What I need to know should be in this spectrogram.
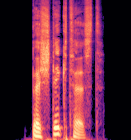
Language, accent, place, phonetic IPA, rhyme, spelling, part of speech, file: German, Germany, Berlin, [bəˈʃtɪktəst], -ɪktəst, besticktest, verb, De-besticktest.ogg
- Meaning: inflection of besticken: 1. second-person singular preterite 2. second-person singular subjunctive II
